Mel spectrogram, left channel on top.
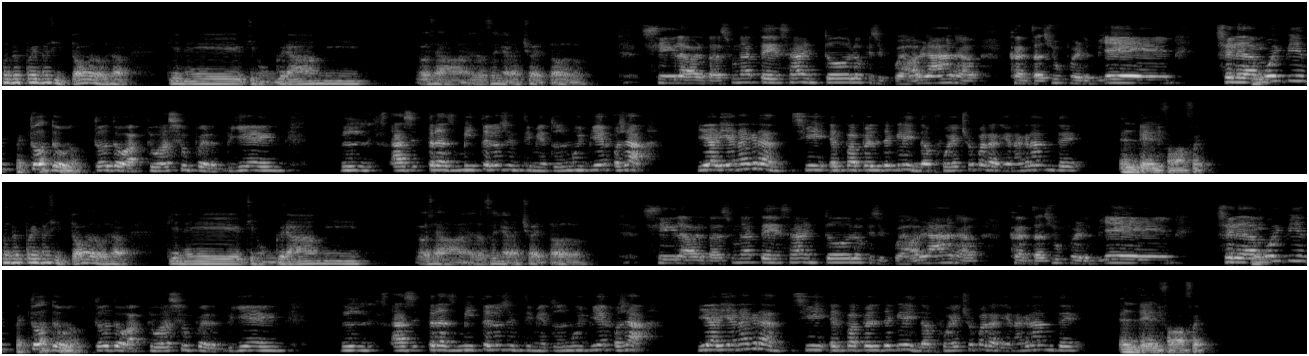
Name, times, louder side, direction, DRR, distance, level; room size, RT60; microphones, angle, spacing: voice 1, 0.0-1.4 1.6-3.6 4.1-5.8 12.5-12.6 13.2-13.3 13.6-13.8 24.2-25.0, equal, 65° right, 1.1 m, -28 dB
voice 2, 6.2-11.8 12.1-16.1 16.4-19.6 20.0-23.8 24.4-24.6, left 3 dB, 30° left, 0.6 m, -28 dB
2.8 x 2.3 x 3.1 m
head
